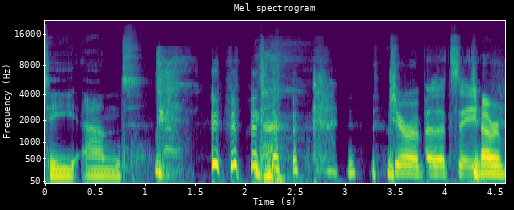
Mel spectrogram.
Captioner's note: both laughing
